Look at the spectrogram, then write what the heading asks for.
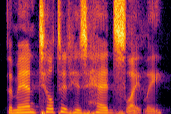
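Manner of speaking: ordinary delivery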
